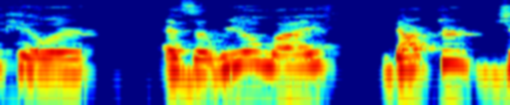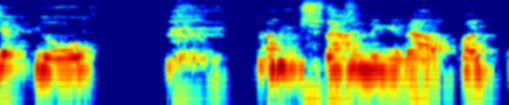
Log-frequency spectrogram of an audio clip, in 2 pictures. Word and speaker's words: Jekyll: Jekyll. Saying it right. You tell me to sound it out. – It's Jekyll.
